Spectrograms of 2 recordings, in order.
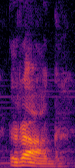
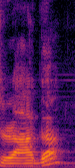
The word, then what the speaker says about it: rag: instrument or sing vocal it is basically called rag rag some people can pronounce it raga but the main or maybe ragam something but it is rag you can pronounce in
